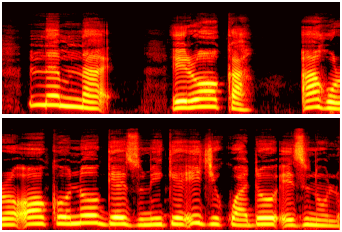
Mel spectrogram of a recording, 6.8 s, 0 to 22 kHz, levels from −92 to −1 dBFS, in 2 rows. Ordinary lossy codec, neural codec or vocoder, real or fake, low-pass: none; none; real; 14.4 kHz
